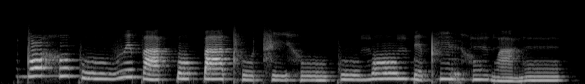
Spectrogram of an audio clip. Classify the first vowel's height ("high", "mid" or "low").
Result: mid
